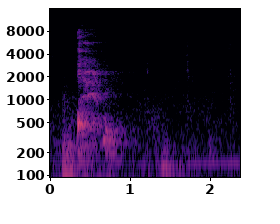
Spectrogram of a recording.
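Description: A person coughing once, a short, sharp sound about half a second in that quickly fades into quiet room tone.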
